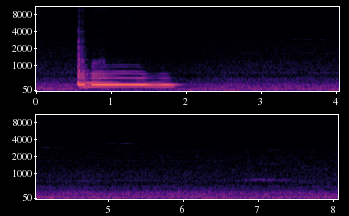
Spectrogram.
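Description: A single loud low tone with several overtones, starting sharply about half a second in, holding steady for about a second and a half and then stopping, like a horn or an electronic alert.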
